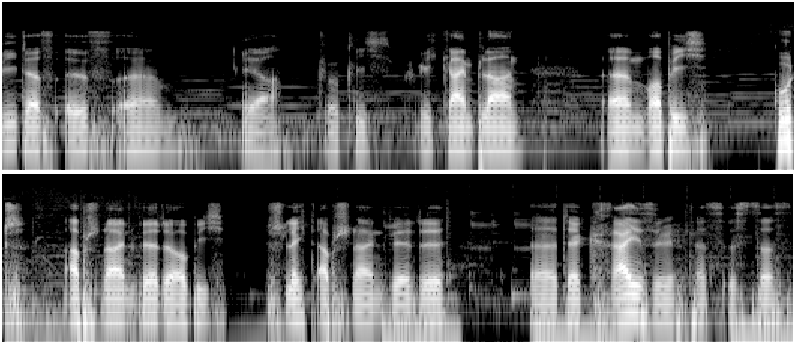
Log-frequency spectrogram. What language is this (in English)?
German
